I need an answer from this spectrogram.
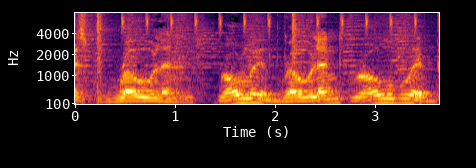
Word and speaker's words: Rowland: it's good so your last name is Roland Roland Roland pronouncing yeah I like that that's a cool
